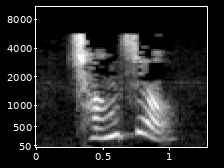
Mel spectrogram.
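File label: "成就", Mandarin Chinese; hsk; chinese-flashcards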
